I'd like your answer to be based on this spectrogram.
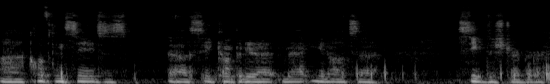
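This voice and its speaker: A man mumbles his words. His intonation stays fairly even. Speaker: home gardener, channel owner. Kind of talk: casual show-and-tell vlog. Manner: mumbling, hesitant with fillers.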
